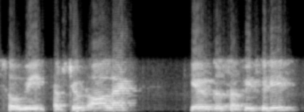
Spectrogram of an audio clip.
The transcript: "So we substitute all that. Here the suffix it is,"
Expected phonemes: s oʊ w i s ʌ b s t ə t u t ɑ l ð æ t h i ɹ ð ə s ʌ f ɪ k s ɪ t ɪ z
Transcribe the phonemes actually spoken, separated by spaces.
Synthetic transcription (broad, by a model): s oʊ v i s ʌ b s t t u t ɑ l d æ t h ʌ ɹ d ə s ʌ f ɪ s ɪ t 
